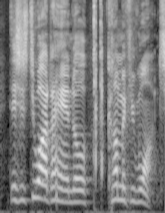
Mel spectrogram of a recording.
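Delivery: ordinary delivery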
